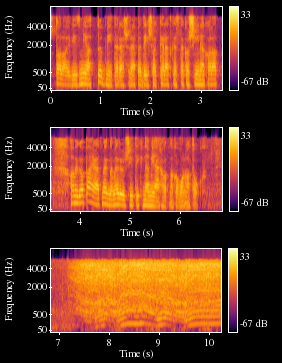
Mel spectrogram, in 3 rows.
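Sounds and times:
speech: 0.0 - 6.7
chainsaw cutting trees along railway embankment: 7.2 - 10.2.

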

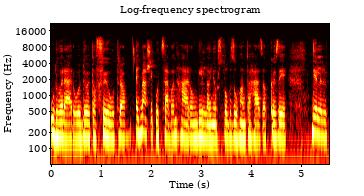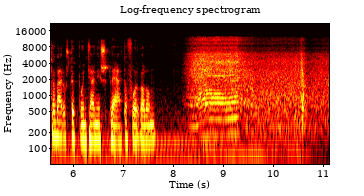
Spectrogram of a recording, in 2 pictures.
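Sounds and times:
speech: 0.0 - 8.6
firefighters' chainsaw cutting tree branches in a busy Bucharest street: 8.2 - 11.1.

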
